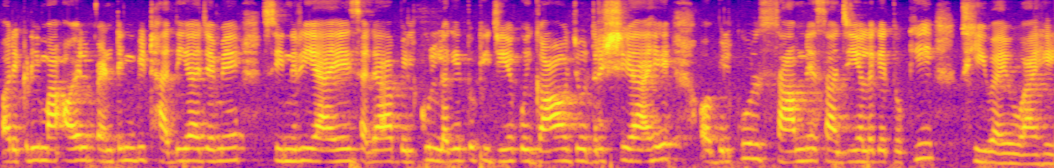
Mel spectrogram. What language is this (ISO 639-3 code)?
snd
